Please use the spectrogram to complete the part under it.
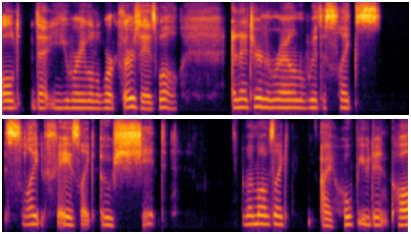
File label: voice message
